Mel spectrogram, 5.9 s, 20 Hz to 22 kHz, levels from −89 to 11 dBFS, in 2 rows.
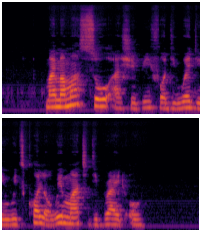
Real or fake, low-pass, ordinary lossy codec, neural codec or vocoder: real; 19.8 kHz; none; none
